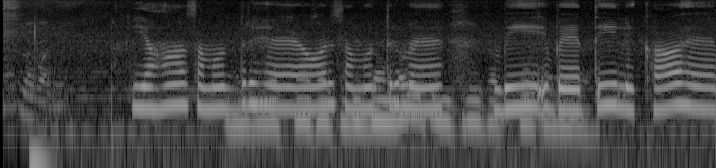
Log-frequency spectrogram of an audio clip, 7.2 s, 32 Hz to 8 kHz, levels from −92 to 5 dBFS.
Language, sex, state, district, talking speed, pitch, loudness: Hindi, female, Goa, North and South Goa, 65 wpm, 220 Hz, -41 LUFS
